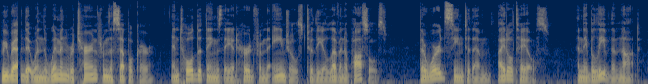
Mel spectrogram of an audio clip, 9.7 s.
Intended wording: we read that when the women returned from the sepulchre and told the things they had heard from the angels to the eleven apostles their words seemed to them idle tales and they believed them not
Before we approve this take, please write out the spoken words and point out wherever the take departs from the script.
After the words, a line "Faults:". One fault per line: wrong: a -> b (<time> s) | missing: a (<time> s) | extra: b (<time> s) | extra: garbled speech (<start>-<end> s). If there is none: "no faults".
we read that when the women returned from the sepulchre and told the things they had heard from the angels to the eleven apostles their words seemed to them idle tales and they believed them not
Faults:
no faults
